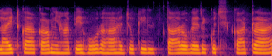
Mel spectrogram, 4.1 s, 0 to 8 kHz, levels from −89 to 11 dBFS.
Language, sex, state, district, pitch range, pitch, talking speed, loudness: Hindi, female, Maharashtra, Washim, 190-195 Hz, 190 Hz, 235 wpm, -16 LUFS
